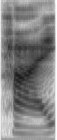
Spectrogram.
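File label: "hai3", Chinese pinyin, third tone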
